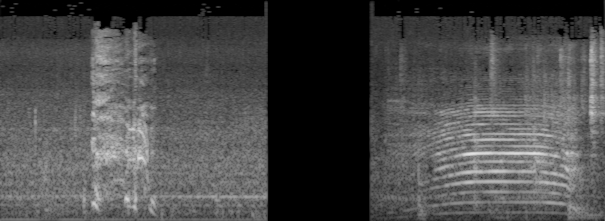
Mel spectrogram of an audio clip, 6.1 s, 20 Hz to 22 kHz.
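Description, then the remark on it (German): Cattle moo at a free-stall barn in Künden, Aargau, Switzerland, early in the morning as a farmer prepares four cattle for their last trip and an 18-ton truck backs up to the barn: a short rough call, then after a brief silence a long, loud, harmonic moo, over a low steady background hum. “Schon gar nicht, wenn der stämmige Bauer in aller Herrgottsfrühe 4 seiner Rinder für ihre letzte Fahrt vorbereitet.”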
